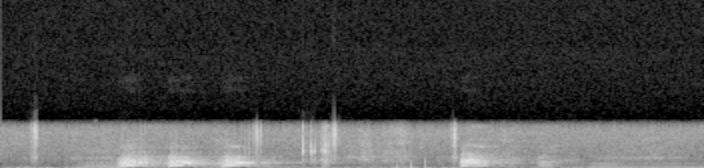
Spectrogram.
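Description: A dog barking: three quick barks about a second in, then one more a little over a second later.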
